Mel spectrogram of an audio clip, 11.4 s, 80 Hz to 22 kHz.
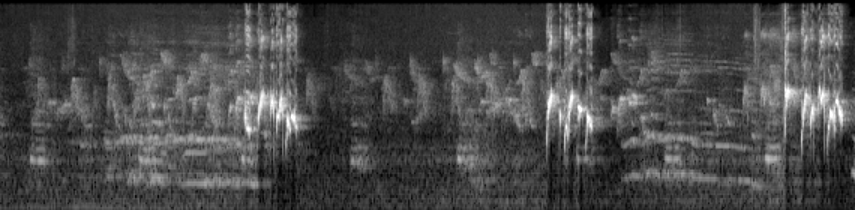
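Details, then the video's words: Red-whiskered bulbul song repeated for young birds to copy: three short loud bursts of fast, bright whistled notes spaced about four seconds apart, over a busy chorus of softer chirping birds. "นกหัวจุกนกร้องริก เบิ้ล3 เปิดให้นกฟังก๊อปติดง่าย"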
